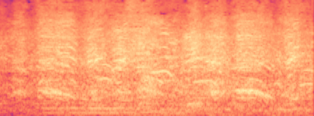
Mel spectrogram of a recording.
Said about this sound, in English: And here, crowds on the streets of Paris last night, shouting, calling for, chanting, liberty.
